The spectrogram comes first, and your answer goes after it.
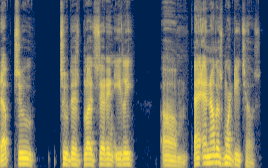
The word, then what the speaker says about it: Ely: August 1st in Ely State Prison in Nevada. See, I'm going to pronounce it the right way this time.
